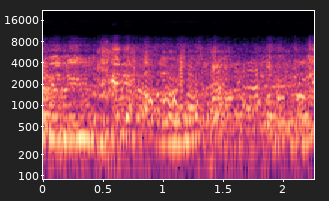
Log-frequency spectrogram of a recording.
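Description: A woman speaking Dutch into a hand microphone, with crowd chatter behind.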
